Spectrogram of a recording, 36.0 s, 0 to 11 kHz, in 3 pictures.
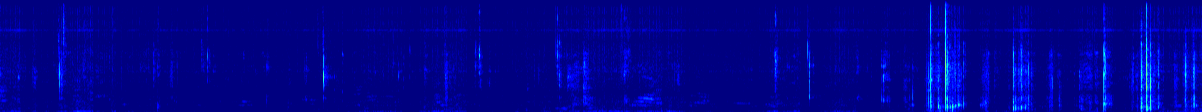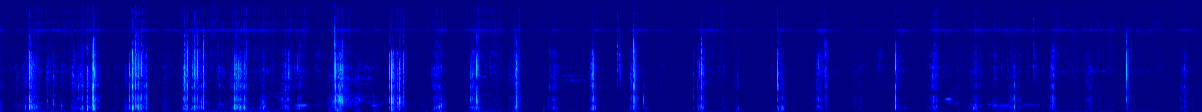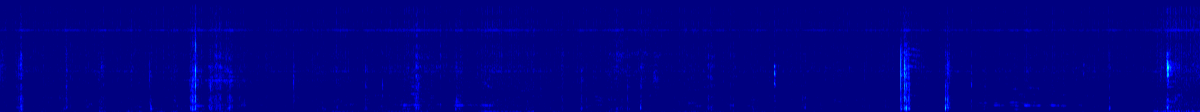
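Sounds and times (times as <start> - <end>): clay pieces crunched by teeth: 8.8 - 19.2.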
